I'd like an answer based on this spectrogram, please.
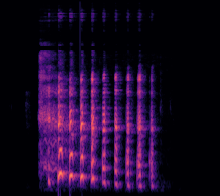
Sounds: Laughter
